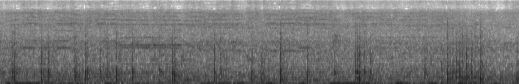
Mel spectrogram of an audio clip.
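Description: Fireworks going off in a rapid, irregular barrage: sharp bangs and crackles several times a second over a low rumble.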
